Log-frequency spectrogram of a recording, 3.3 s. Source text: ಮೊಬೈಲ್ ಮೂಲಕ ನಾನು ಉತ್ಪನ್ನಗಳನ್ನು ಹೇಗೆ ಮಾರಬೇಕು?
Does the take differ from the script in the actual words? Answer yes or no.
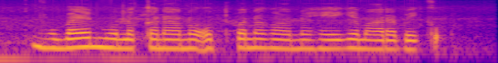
no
